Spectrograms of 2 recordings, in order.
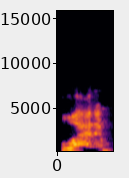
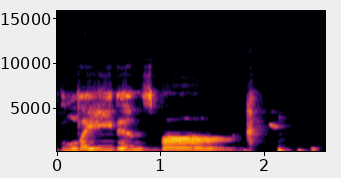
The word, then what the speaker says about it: Bladensburg: gps in my head they'll say latin i'm like it's bladensburg ladies laden like later hosen kind of like but bladensburg and they'll say they'll spell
